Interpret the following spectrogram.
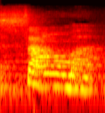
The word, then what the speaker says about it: Salma: Her surname is Khodabux, and I'm sure you say her name as Salma, S-A-L-M-A, and Kerry Jones.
